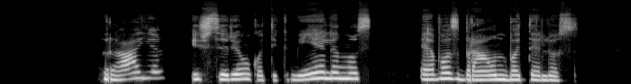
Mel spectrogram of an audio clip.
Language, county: Lithuanian, Vilnius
